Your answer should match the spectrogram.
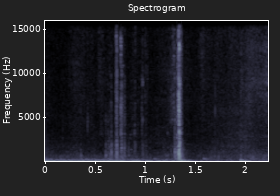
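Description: A car parks in the dark before dawn in below-freezing cold near a sage-grouse lek: a low engine rumble under a jangle of keys and a sharp click, ending with a soft thump.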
